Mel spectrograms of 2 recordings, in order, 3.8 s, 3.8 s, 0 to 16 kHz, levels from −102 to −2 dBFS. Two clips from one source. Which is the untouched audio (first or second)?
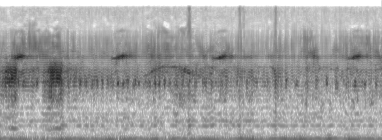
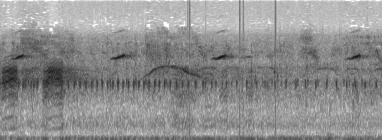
second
